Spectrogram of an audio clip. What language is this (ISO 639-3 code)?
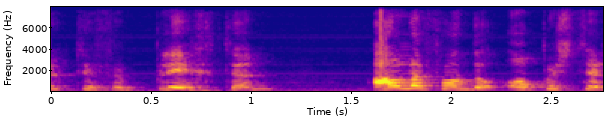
nld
